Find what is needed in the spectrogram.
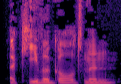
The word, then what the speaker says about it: Akiva Goldsman: But this episode was directed by Carol Banker and written by, I don't even know how to say this name, but it's Akiva Goldsman.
